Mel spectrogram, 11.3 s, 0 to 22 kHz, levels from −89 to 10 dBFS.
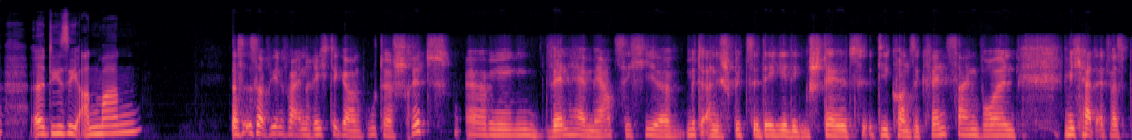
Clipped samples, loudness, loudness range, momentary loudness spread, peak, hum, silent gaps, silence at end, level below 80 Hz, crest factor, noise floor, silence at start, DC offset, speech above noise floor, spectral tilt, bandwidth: under 0.1%; -21 LUFS; 3 LU; 7 LU; -2 dBFS; none; none; 0.05 s; -58 dBFS; 20 dB; -68 dBFS; 0.05 s; under 0.1%; 47 dB; -5 dB/octave; 14.5 kHz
